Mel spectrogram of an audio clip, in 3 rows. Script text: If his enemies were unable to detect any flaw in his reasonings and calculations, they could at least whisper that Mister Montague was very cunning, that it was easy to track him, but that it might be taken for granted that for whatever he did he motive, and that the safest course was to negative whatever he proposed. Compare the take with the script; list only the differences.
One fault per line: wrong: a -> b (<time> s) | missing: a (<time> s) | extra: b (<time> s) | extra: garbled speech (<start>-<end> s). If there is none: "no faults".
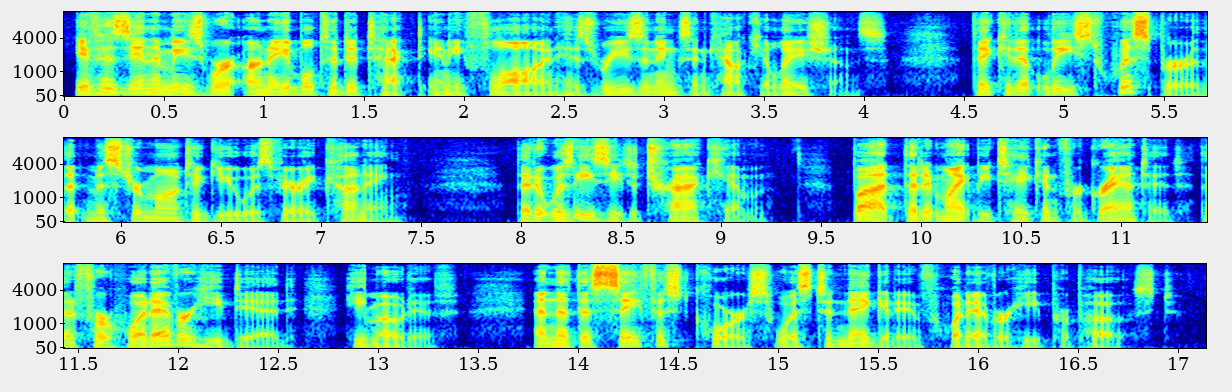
no faults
